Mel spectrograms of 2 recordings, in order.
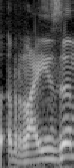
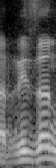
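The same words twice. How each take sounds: First: राइजन said RAI-zan with a long ai diphthong; the mistaken राइजन, first vowel stretched into ai; wrong pronunciation. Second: रिजन said RI-zan with a short i; the right रिजन, short clipped first vowel; correct pronunciation. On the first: Teacher showing the wrong राइजन with an ai vowel. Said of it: "राइजन नहीं होता". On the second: Teacher giving the correct रिजन with a short i. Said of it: "रिजन होता है". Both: Shown as a demonstration.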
